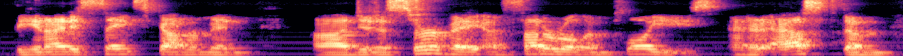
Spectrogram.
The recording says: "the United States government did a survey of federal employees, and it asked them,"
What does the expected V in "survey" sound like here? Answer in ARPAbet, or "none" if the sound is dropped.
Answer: V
